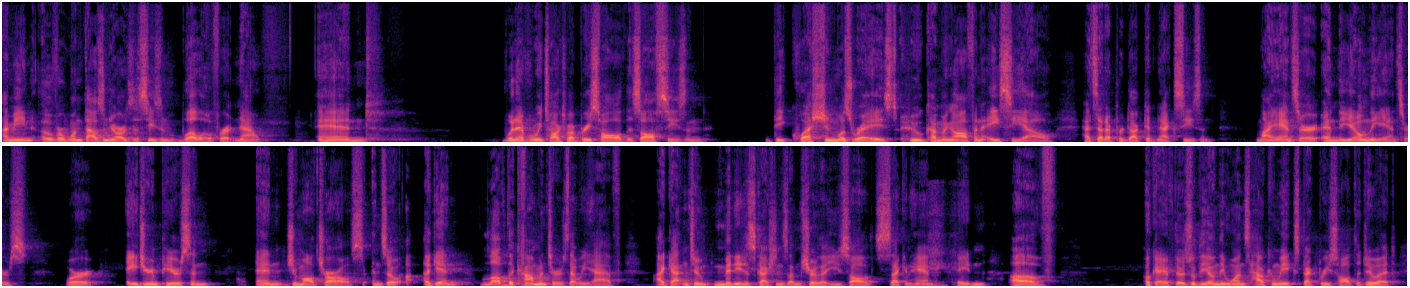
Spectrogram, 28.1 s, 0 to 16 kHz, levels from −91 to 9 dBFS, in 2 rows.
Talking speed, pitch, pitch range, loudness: 180 wpm, 105 Hz, 95-115 Hz, -23 LUFS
